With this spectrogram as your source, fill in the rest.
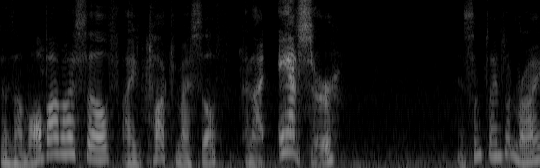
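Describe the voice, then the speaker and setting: At a moderate pace, a man with a high pitch speaks with very wide pitch swings. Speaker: fishing vlogger. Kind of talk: casual solo vlog narration.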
